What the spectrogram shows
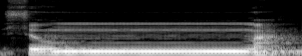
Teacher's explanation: ada mim bertasydid kita mendengungkannya atau kita membacanya dengan dengungan dengungan artinya di rongga hidung kita itu berdengung tumma jadi tidak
